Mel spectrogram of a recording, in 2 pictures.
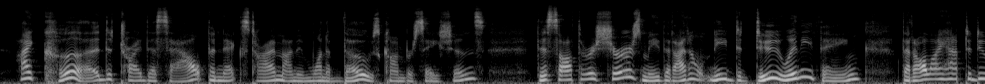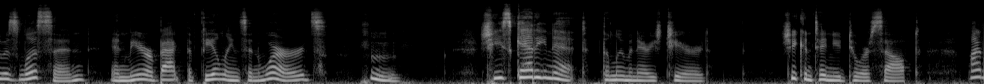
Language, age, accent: English, 50-69, American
